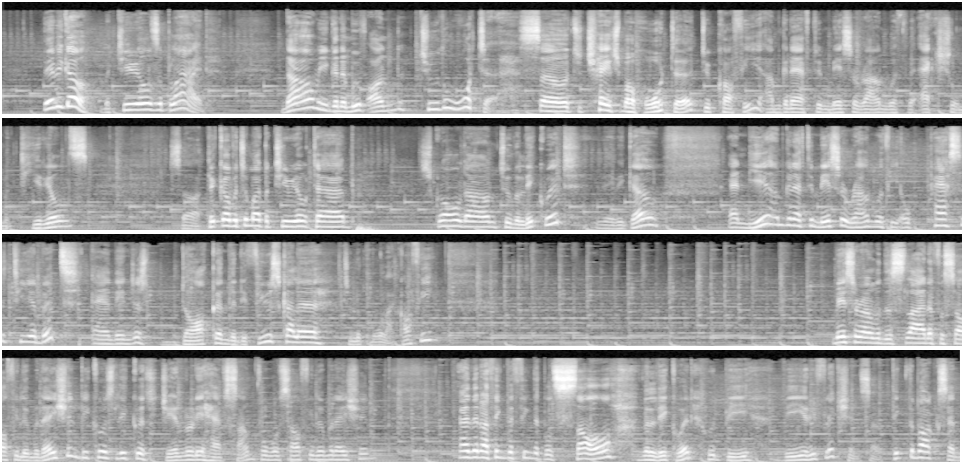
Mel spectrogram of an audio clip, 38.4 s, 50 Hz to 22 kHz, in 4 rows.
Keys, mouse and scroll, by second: 4.7 x, 5.8 c, 8.4 x, 36.2 c, 36.7 c.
